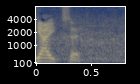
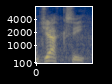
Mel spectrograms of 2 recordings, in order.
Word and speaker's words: Jajce: we've come into the village of yates which i pronounced at the beginning jaxy and if you see how it's written i guess you'll understand why but you can see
